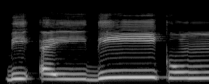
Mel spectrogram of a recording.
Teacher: یہاں پہ یا ساکن ہے اور یا ساکن سے پہلے زیر ہے، تو یہاں پر یا مدہ ہو رہا ہے، تو ہم اسے 2 حرکت کے برابر کھینچ کے پڑھیں گے.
